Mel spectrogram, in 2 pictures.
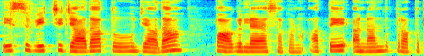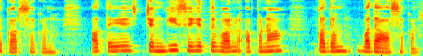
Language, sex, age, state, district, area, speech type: Punjabi, female, 45-60, Punjab, Ludhiana, urban, spontaneous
